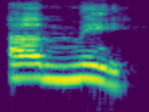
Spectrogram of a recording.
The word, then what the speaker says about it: amis: So we will not pronounce the S. Mes amis.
